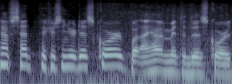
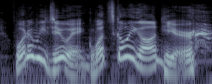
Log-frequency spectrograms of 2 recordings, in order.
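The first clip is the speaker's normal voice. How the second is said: most mocking sing-song tone with big swooping pitch swings; 4 semitones higher than usual. Quoting a phrase stuck in their head from an SNL sketch: mocking Tucker Carlson impression. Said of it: "in, like, the most mocking tone".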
